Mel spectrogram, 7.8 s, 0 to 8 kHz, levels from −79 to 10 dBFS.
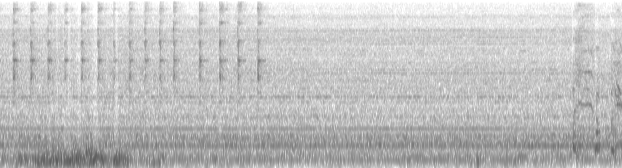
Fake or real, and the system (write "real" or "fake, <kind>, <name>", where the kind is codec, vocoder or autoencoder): real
